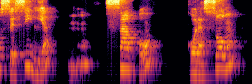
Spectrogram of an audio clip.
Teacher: consistía en pronunciar la s la ce y la zeta de la misma manera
